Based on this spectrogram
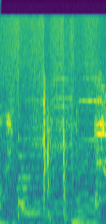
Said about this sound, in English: Bless you.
